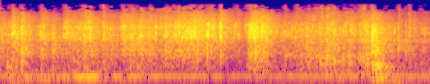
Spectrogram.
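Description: Plastic inner bag of a cookie box crinkling and rustling in irregular bursts as it is pulled open by hand.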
